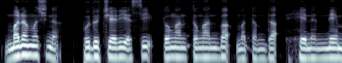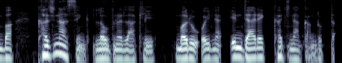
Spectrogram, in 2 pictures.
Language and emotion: Manipuri, neutral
